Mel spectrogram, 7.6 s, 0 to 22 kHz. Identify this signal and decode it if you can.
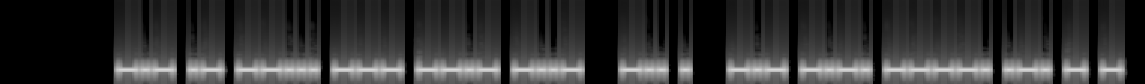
Morse code, heard as a keyed tone, about 30 wpm, 700 Hz. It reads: KA7OQX DE KC9RTT
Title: USA Callsign DE Callsign - 6 Characters - 30wpm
